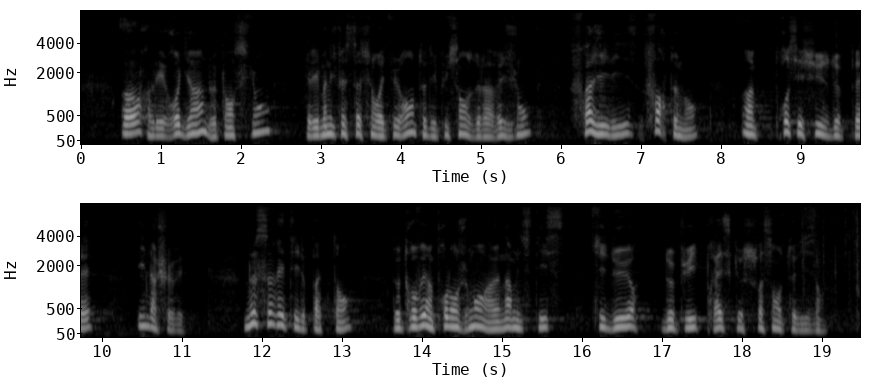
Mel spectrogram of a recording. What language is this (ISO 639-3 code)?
fra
